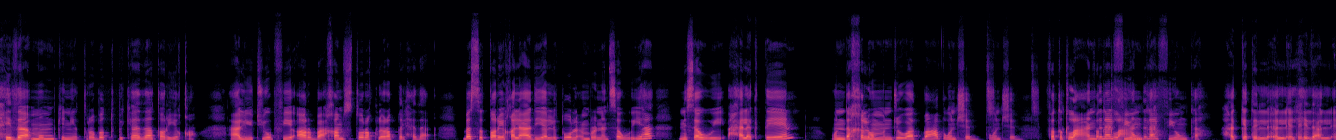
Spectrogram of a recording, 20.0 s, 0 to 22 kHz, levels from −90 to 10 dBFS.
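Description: A doubled audio track starts at 14.85 s, just after "من جواة بعض ونشد", and lasts to the end. A dry, full-band copy of the speech cuts in abruptly, trailing about 0.7 s behind at roughly 5 dB lower, likely from a second, slower capture path.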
